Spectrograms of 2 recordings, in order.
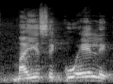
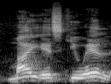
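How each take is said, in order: First: It is read with Spanish-style letter sounds. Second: It is read with English letter sounds. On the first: The speaker calls it wrong. "que le dicen" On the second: The speaker calls it right. "se pronuncia en inglés"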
